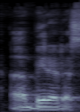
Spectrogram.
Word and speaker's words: बेलारूस: से, साइबेरियम से टू बेलारस से, ये सॉरी बेलारूस बोलते हैं, बेलारूस।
